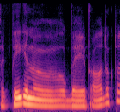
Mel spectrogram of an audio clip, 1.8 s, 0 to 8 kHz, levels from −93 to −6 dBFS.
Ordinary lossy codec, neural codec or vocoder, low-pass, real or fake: Opus, 64 kbps; codec, 24 kHz, 0.9 kbps, WavTokenizer, small release; 7.2 kHz; fake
